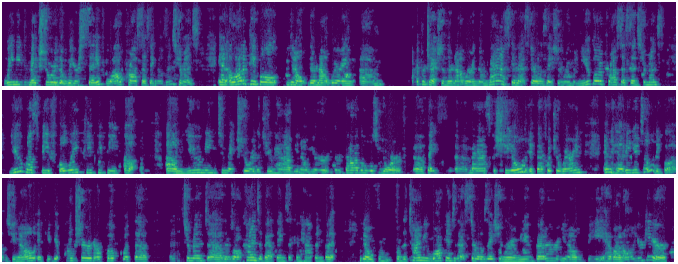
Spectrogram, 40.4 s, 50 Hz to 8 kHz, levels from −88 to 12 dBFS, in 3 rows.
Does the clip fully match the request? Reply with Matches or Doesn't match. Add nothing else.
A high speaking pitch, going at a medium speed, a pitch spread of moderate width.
Matches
